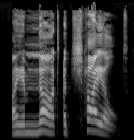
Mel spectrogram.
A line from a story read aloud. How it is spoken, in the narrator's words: Yagura snarls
